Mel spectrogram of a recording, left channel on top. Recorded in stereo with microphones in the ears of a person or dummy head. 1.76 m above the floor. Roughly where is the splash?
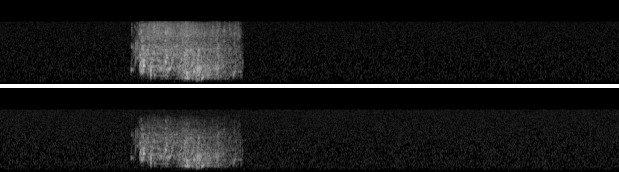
Left.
